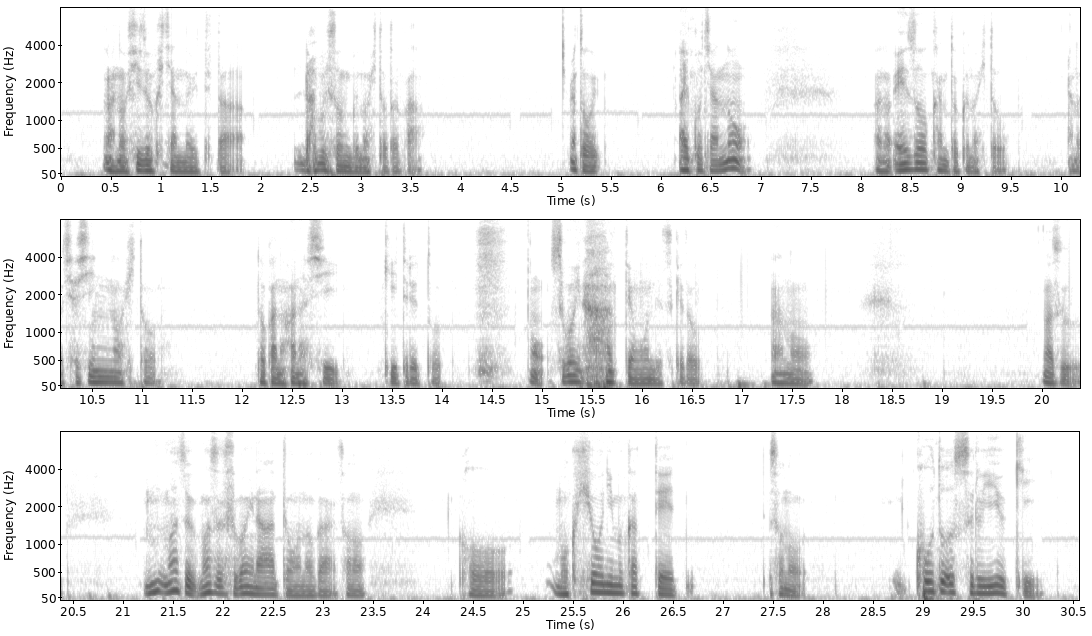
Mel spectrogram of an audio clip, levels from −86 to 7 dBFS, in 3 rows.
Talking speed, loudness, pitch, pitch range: 200 characters per minute, -35 LUFS, 90 Hz, 85-110 Hz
